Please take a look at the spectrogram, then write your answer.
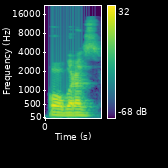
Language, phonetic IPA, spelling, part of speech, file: Russian, [ˈobrəs], образ, noun, Ru-образ.ogg
- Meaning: 1. shape, form 2. appearance, look, style, image 3. type 4. figure 5. mode, manner, way 6. icon 7. icon, sacred image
